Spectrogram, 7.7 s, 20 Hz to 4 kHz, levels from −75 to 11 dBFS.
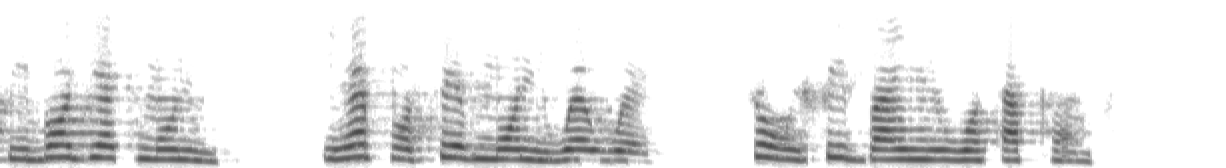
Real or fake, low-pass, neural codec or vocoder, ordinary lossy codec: real; 3.6 kHz; none; none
